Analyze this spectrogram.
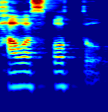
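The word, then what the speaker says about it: パワースポット: things called they have something called a pawpoto which means that's that's a Japanese pronunciation of the English words power spot.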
